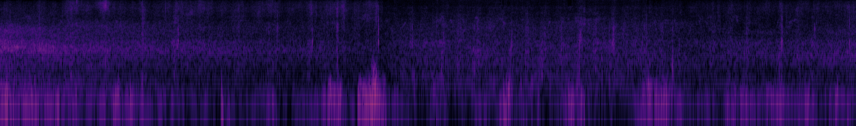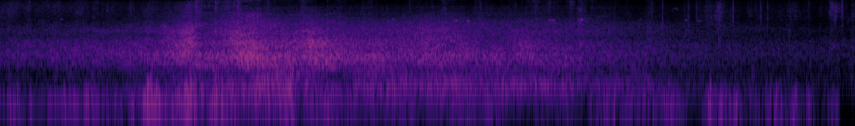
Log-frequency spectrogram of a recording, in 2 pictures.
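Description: Footsteps crunch on gravel at a steady walking pace.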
